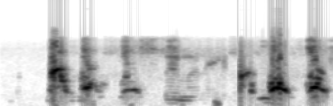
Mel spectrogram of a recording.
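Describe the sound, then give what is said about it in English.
A dog lets out a series of short barks mixed with high whimpering yelps while a person corners it and it tries to get away, the sounds coming in quick uneven bursts with brief pauses between them. “leave that dog alone, bitch.”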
